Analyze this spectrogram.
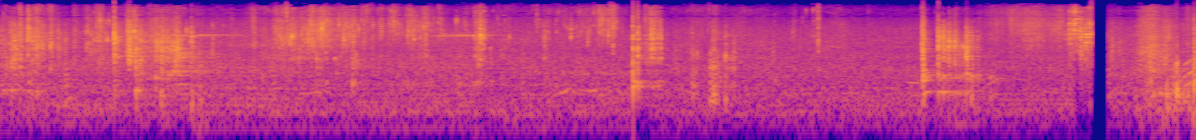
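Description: Water sloshes and splashes.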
